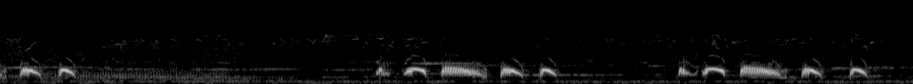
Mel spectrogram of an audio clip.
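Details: Tekukur, the spotted dove, singing in the 'sanji' style: three phrases of short, hollow, arched coos, each phrase holding one drawn-out, louder note among quicker ones, separated by quiet gaps, with soft background hum.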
